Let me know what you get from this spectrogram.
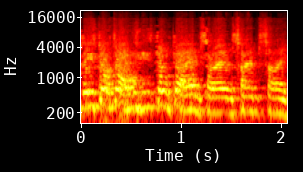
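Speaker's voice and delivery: play-acted frantic, desperate, fast, panicked screaming. Retelling a mother bleeding after a fight: retelling a panicked scream.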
